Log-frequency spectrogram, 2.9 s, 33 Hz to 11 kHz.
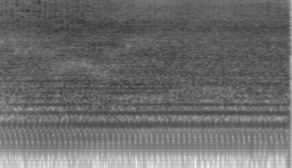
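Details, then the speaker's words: Hayter 56 Pro mower that would not reach full speed (oil possibly overfilled or tipped), with the governor spring arm lifted from tick-over: now a steady, even engine beat holding firm revs with no hunting or surging, at proper speed. "that's better there's a bit more that's better we like that"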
